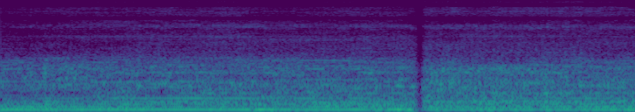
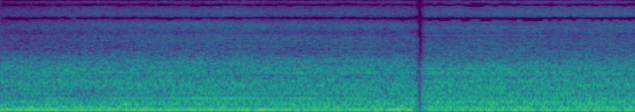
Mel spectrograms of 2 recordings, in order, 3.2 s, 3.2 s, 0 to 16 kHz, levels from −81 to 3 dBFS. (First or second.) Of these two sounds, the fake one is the first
